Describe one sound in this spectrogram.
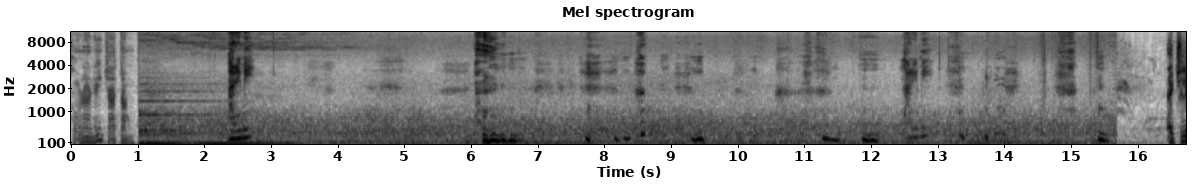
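A man speaks with emotion.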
